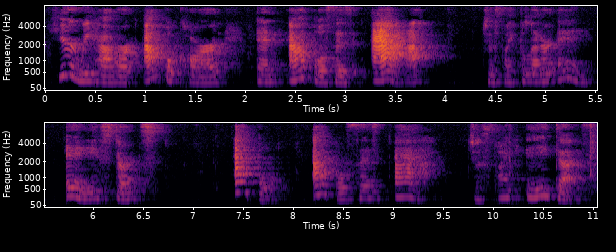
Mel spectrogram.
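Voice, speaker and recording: A woman's voice: medium pitch, lively intonation, takes it slowly, bright, forceful tone. A middle-aged woman giving a kindergarten phonics lesson, speaking to small children and stressing key words and letter sounds. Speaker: kindergarten teacher. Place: indoor room set up as classroom. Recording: roomy echo, distant mic.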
